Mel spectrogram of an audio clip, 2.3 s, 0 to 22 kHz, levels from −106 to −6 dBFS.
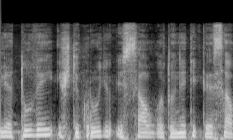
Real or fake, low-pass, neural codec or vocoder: fake; 10.8 kHz; codec, 44.1 kHz, 3.4 kbps, Pupu-Codec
